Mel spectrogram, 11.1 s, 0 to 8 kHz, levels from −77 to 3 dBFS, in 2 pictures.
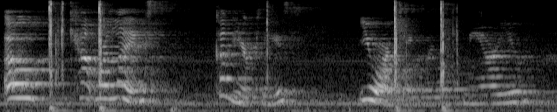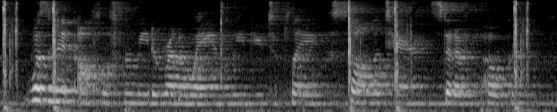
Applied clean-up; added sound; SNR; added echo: none; Computer keyboard; 6 dB; reverberation time 1.1 s.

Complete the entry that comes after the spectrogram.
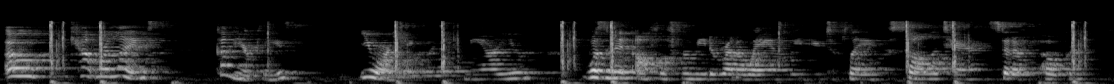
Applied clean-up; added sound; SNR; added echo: classical method WPE with log-MMSE.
